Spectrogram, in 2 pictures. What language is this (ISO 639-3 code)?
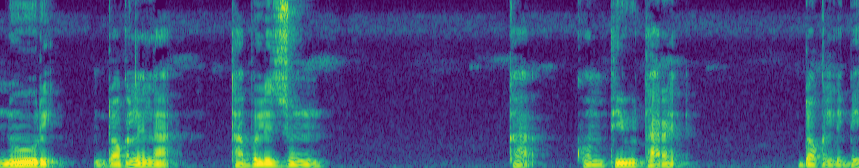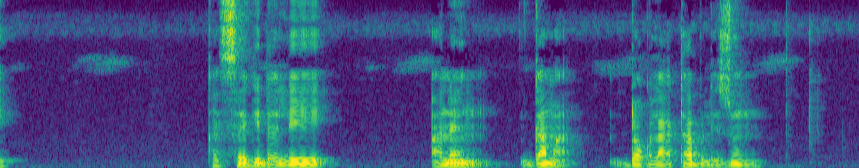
dga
